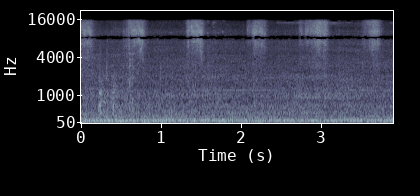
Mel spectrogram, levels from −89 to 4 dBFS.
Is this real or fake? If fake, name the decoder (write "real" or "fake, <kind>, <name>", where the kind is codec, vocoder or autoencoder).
real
